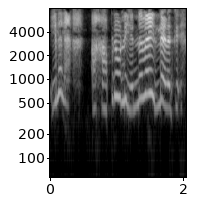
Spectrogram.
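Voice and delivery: ordinary talk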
